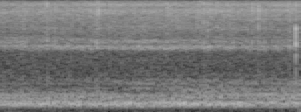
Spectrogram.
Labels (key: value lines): label: anthrophony, boat engine
recorder: HydroMoth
